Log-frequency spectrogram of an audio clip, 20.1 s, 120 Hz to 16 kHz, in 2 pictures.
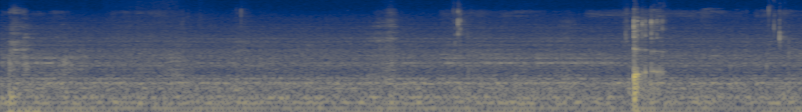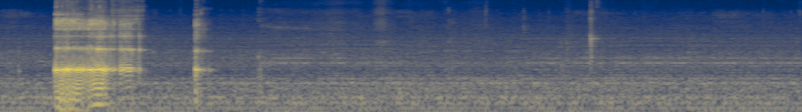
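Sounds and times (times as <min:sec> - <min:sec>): woman burping: 0:10.7 - 0:11.9, 0:12.5 - 0:12.7.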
